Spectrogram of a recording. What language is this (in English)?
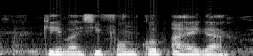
Magahi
